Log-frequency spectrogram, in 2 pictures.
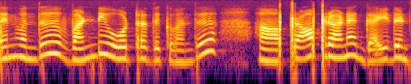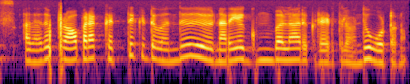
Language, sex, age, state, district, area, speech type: Tamil, female, 18-30, Tamil Nadu, Tiruvarur, urban, spontaneous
